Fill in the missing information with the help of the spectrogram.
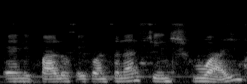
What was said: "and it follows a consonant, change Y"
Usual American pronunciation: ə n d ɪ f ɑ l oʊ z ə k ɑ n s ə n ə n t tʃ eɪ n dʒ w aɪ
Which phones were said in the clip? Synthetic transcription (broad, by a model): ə n ɪ p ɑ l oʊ s ə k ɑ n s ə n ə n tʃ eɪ n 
